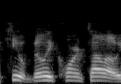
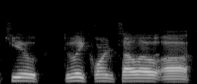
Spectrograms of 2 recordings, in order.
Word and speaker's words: Quarantillo: I want people to be like, oh, Billy Quarantello, he told us how to say it. So I know Billy Quarantello.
